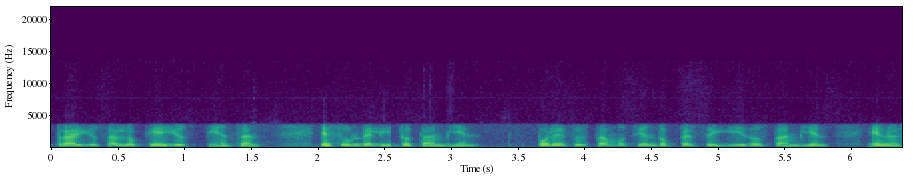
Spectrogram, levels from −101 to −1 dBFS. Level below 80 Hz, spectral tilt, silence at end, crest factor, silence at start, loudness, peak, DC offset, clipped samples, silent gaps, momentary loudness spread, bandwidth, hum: -74 dBFS; -6.5 dB/octave; 0 s; 20 dB; 0.05 s; -28 LUFS; -8 dBFS; under 0.1%; under 0.1%; none; 9 LU; 3.8 kHz; none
